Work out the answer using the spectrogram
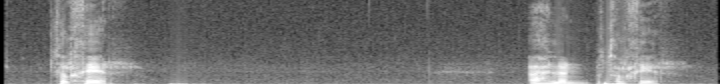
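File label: Algerian greeting evening when meeting, arabic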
